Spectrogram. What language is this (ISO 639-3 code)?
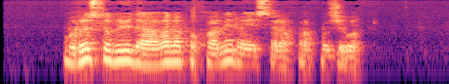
pus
